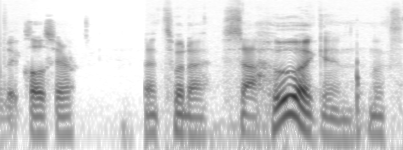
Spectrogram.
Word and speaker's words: Sahuagin: Mercer pronunciations. Yeah, just that I can just click them. Sahuagin.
